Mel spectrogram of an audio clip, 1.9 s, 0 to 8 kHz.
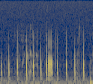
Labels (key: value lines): label: biophony, knock croak
recorder: SoundTrap 300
